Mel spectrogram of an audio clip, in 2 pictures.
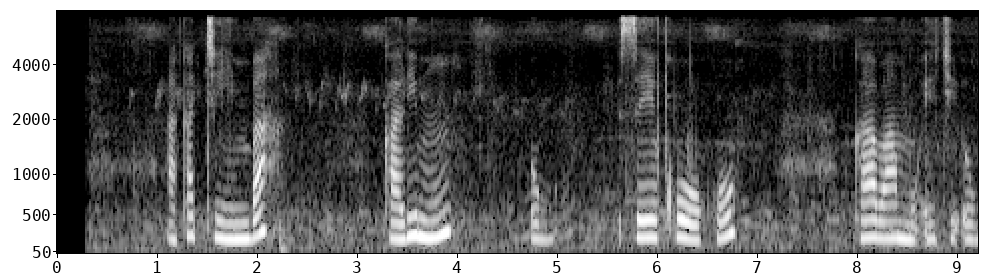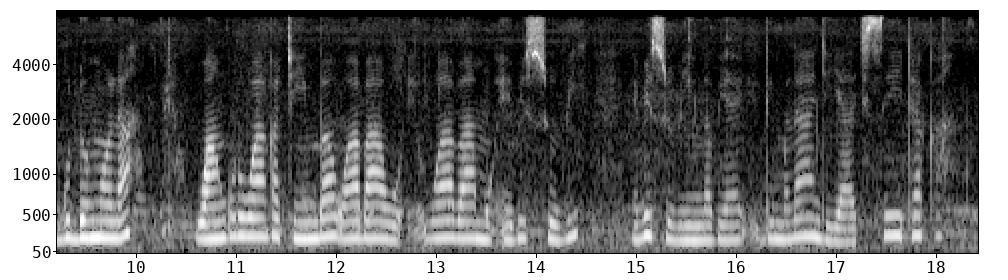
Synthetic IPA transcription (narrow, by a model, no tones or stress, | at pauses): akatʰiːmba | kalimu | o | se̞kʰo̞ːkʰo̞ | kaβamuʔeciʔo̞ɡudo̞mo̞la | waːŋɡuluwaːkatiːmba | waβamuʔeβisuβi | eβisuβiŋɡalimulaːɲɟijaci̥setaka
